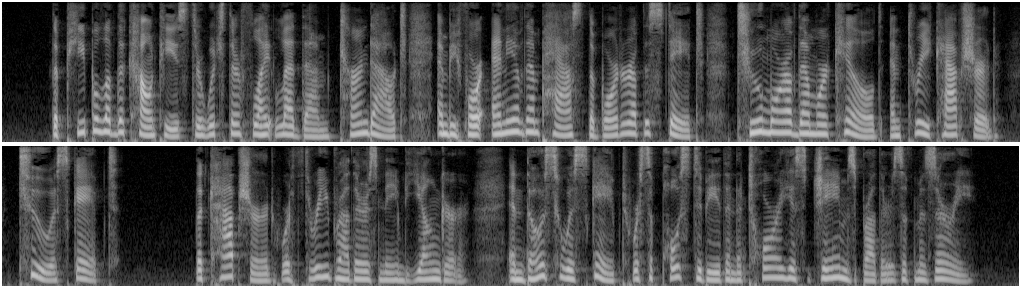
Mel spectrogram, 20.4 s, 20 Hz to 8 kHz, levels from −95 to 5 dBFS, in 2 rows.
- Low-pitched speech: No, medium, 180 Hz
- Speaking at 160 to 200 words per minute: Yes, average, 165 wpm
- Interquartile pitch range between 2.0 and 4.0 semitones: No, average, 5.1 semitones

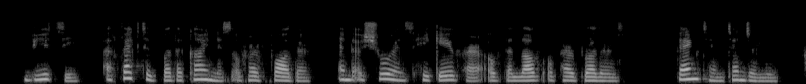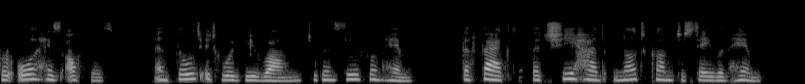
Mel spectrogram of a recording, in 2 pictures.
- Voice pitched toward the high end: Yes, high, 195 Hz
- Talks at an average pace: Yes, average, 180 wpm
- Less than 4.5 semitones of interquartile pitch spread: Yes, average, 3.5 semitones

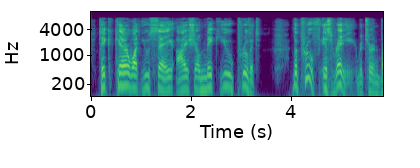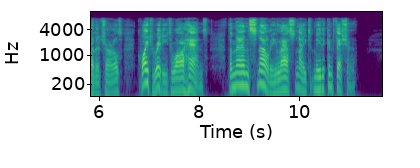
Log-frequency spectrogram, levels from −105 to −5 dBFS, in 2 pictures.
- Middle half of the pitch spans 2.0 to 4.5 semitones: No, average, 5.2 semitones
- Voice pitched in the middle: Yes, medium, 150 Hz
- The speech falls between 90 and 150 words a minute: No, average, 160 wpm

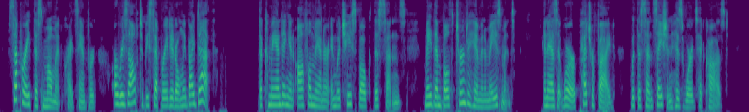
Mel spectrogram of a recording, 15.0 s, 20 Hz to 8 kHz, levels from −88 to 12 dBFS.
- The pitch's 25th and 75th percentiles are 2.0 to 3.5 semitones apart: No, average, 3.9 semitones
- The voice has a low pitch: No, high, 210 Hz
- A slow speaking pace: No, average, 170 wpm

